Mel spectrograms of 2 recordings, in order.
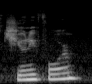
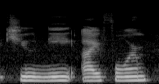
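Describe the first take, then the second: First: The word is said in its usual spoken form. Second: Every syllable is sounded out as it is spelled. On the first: It is the accepted pronunciation. The speaker calls it right. "but it's cuneiform" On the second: It helps with remembering the spelling. The speaker calls it wrong. "I always say cuneiform so I can spell it correctly"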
